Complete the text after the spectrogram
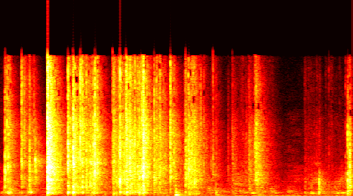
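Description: Plastic wrap crinkles and tears.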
